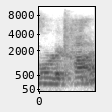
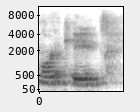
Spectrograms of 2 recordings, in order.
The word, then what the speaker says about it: Mordecai: I assumed it was Mordecai, which is what the more traditional sort of Hebrew pronunciation of this name, but it is in fact Mordecai.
